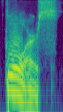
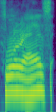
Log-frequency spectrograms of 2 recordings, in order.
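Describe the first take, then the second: First: The name sounds just like the word floors. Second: The name sounds different from the word floors. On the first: The speaker calls it right. "It is Floors, like the floors in a house" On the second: The speaker calls it wrong. "We had heard it pronounced Flores"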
